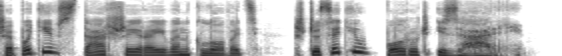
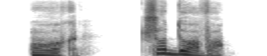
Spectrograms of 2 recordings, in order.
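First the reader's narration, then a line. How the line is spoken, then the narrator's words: Teenage boy whispering. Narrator (Ukrainian): прошепотів старшокласник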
